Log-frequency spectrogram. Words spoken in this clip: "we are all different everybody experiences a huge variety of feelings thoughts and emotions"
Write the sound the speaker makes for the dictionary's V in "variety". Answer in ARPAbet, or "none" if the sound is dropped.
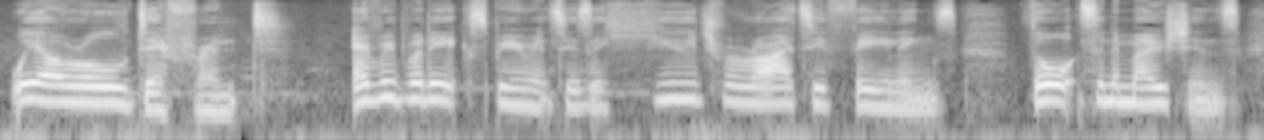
V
